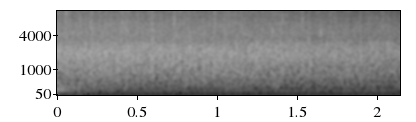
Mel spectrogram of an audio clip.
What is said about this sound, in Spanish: A ver, démosle palmas fuertes a Él, gloria a Dios.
